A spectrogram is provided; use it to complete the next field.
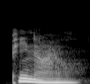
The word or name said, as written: penile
